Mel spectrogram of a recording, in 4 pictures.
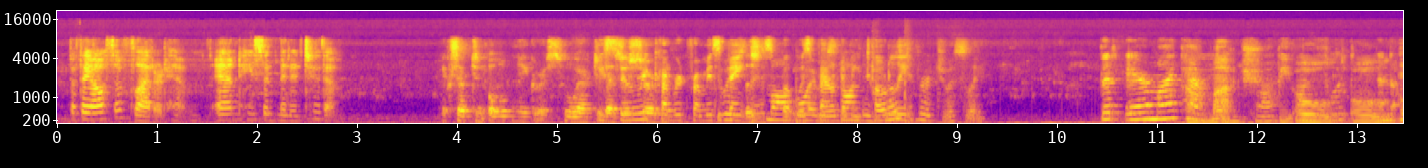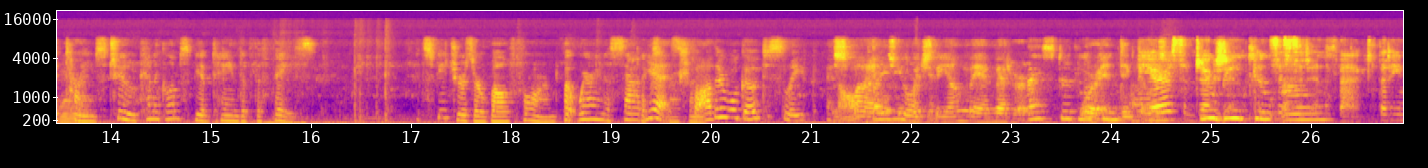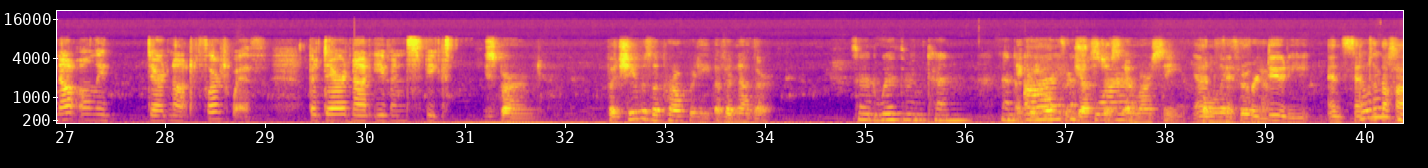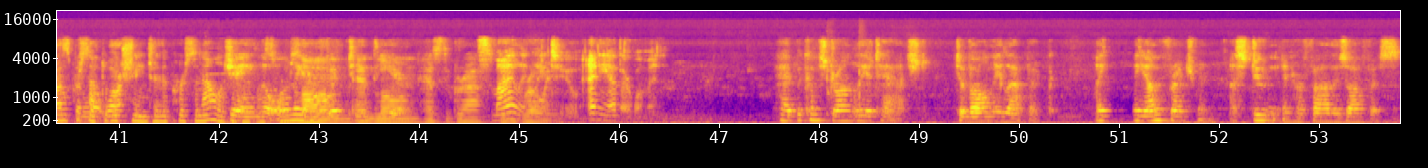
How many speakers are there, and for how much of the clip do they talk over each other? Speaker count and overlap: seven, about 33%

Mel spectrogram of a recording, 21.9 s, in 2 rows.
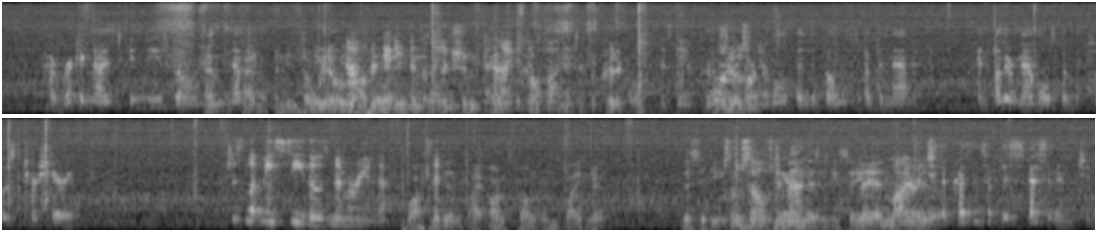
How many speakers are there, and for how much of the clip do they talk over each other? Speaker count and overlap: four, about 35%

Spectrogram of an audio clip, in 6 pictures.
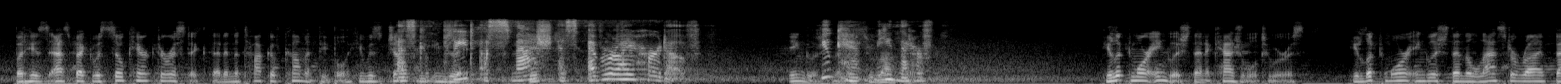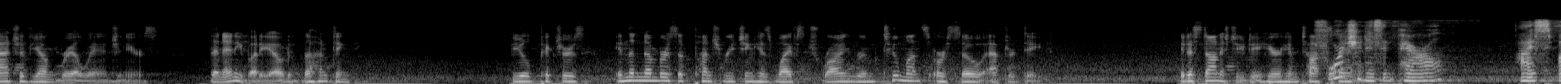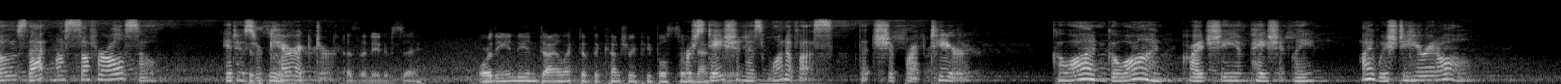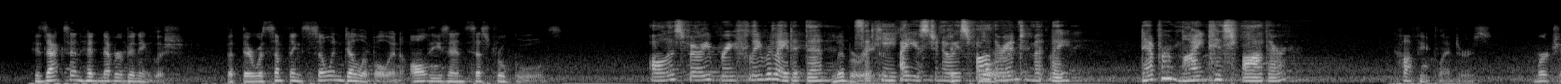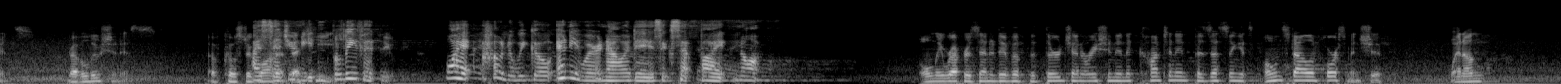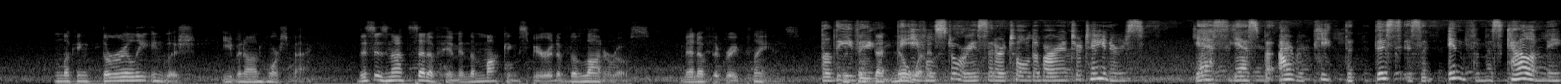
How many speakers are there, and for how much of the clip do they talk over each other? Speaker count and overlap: two, about 11%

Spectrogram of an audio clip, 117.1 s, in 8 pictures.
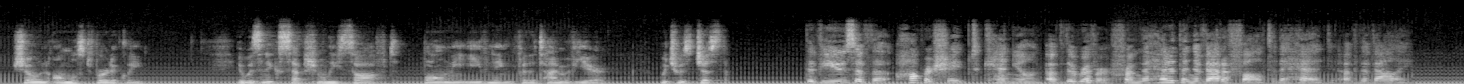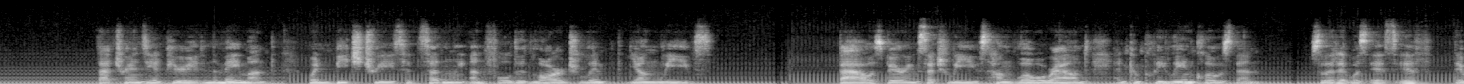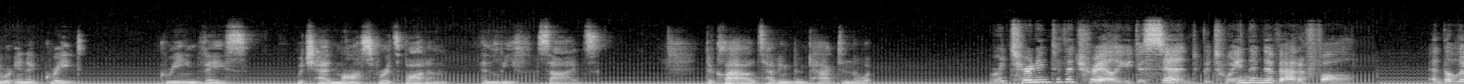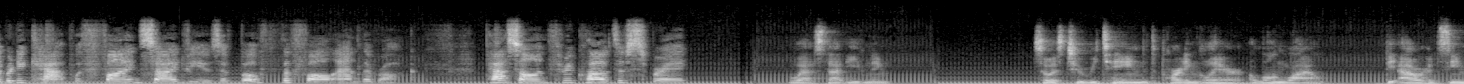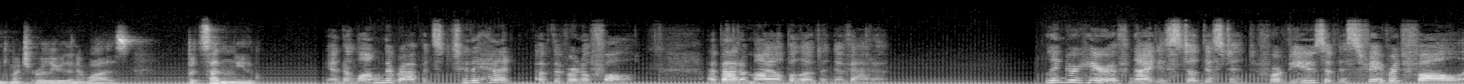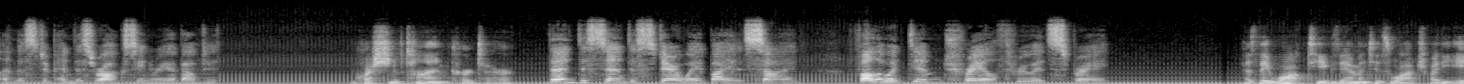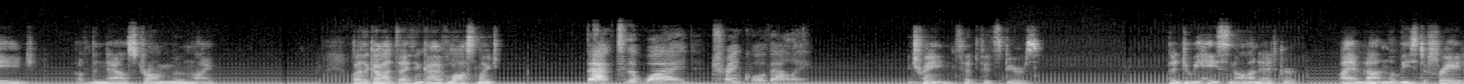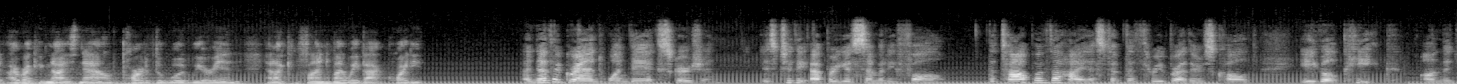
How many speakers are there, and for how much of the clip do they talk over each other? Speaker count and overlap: two, no overlap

